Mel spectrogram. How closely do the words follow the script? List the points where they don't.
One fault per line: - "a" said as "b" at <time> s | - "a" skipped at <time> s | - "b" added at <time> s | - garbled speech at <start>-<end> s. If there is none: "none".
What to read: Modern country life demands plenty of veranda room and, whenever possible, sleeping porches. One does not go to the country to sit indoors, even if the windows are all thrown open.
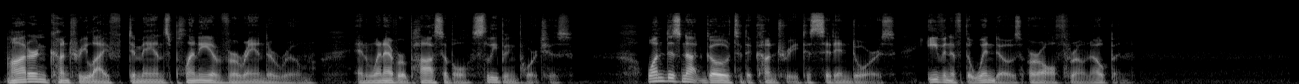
none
